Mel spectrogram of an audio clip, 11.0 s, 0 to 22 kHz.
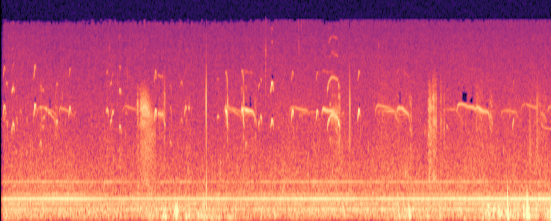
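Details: Flock of 24 common terns on Reveln, Stornäset, Alnö, 18 July 2023, giving many short, grating, downslurred calls, overlapping at a quick pace, over a steady low engine-like drone.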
